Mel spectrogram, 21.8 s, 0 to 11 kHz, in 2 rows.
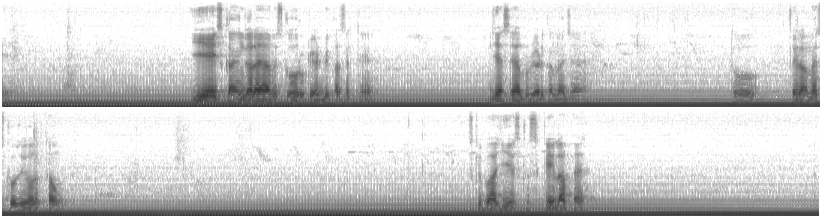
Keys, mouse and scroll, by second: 0.3 alt+scroll down 2, 2.4-4.2 scroll down 1, 4.2-15.7 drag, 15.7-21.8 drag.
